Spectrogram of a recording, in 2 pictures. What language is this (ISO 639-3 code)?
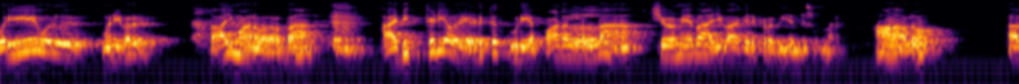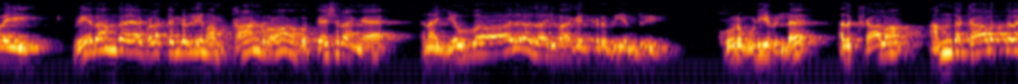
tam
